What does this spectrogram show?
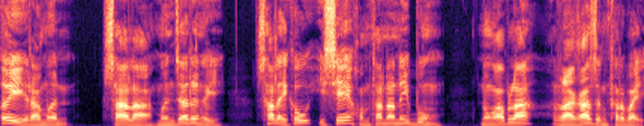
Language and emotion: Bodo, neutral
